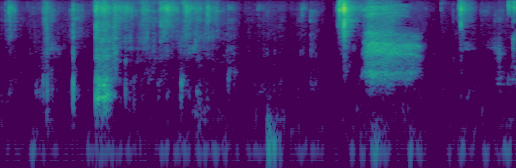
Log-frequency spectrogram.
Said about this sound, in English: And before we even do that, I'm going to take myself a sip of some vitamin water because I know it's going to be a very long show.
